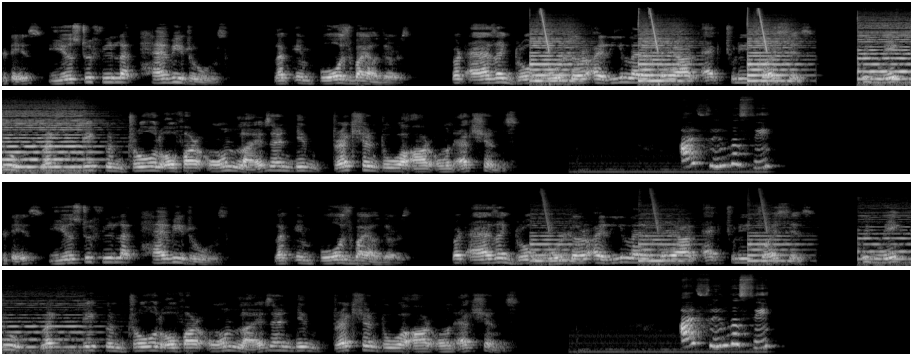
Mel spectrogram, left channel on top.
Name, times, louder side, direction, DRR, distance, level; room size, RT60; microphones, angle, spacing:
voice 1, 0.0-2.2 2.7-4.0 4.5-8.1 8.6-9.6 9.9-14.2, left 2 dB, 65° left, 1.7 m, -22 dB
sound 1, 5.3-5.9 6.4-7.0 7.5-8.1 8.6-10.1, left 9 dB, 80° left, 0.4 m, -21 dB
voice 2, 15.9-16.8, right 3 dB, 30° right, 0.6 m, -21 dB
5.1 x 3.4 x 2.4 m
head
